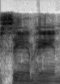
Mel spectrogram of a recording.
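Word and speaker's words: Samhain: anyways back to the the sawin or saman as Lumis pronounce it so he explains that it's the lord of the Dead the end of summer the Festival of Sam Hayne October 31st so we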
